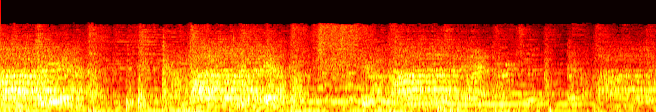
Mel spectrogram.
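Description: A group of voices singing a repeated chant together over a low, pulsing accompaniment.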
